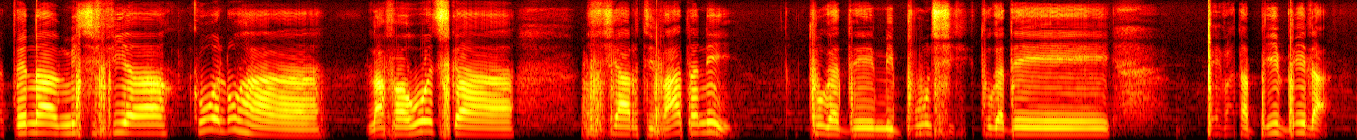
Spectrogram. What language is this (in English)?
Masikoro Malagasy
